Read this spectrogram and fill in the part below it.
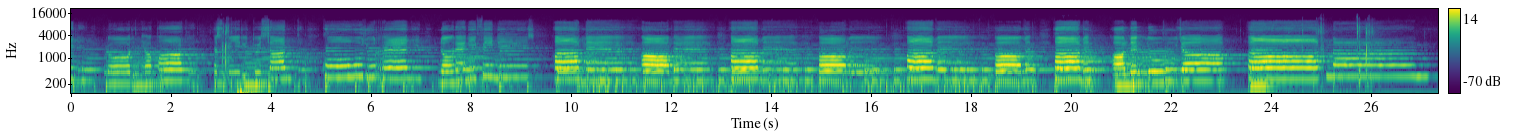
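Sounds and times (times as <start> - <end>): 
soprano singing: 0.0 - 27.3.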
